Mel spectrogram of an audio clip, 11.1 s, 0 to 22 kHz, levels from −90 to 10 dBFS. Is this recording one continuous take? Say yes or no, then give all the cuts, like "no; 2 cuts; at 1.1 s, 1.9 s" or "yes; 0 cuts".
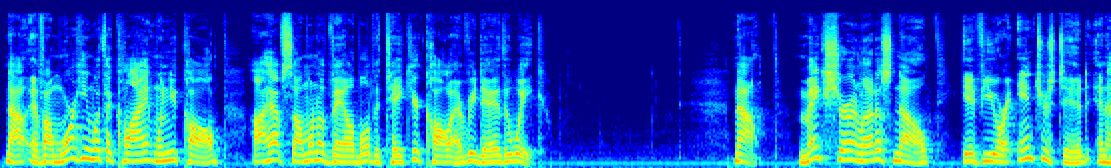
yes; 0 cuts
